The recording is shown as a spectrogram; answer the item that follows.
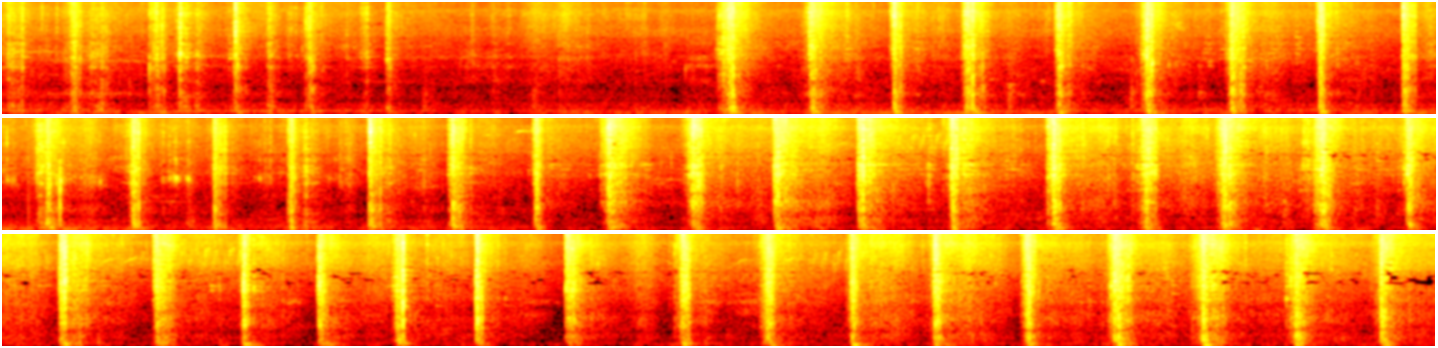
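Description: Hand hoe striking soil and sweet potato vines, stroke after stroke. The blows are sparse for the first few seconds, then settle into a steady rhythm of about one and a half a second.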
